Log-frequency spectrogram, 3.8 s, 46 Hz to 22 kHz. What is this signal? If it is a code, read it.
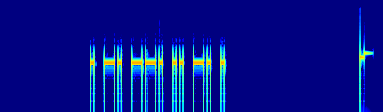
Morse code, heard as a keyed tone, about 34 wpm, 700 Hz. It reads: ENGINE
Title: Top 1251-1500 Words 35wpm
